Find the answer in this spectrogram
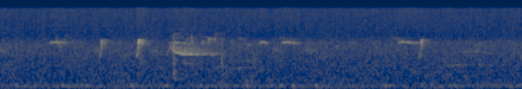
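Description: Birds chirping in short, high notes, with one louder falling call about two seconds in, over a low, steady background rumble.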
